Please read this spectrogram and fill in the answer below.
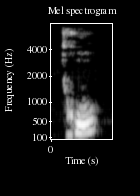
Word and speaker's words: trop: Alors, trop, c'est comme ça. À la fin, il y a un P. On ne sait pas pourquoi il y est, mais il y est tout le temps.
